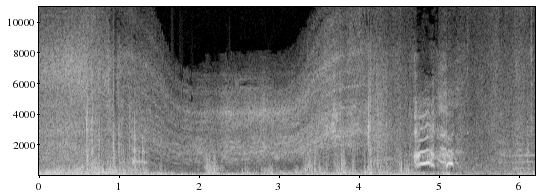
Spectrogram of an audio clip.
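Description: Wind buffeting the microphone of a camera mounted on a BMX rider as he rolls fast down the concrete run-in and into the air, a dense rumbling rush throughout. A short shout comes about five seconds in.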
